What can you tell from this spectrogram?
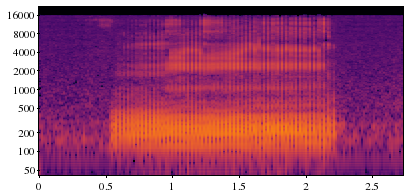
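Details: Sophie, a French Bulldog asleep on the sofa, gives a loud, buzzing snore, a fast throaty fluttering rattle sustained through one long drawn-in breath, then stops abruptly, leaving quiet room hiss.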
